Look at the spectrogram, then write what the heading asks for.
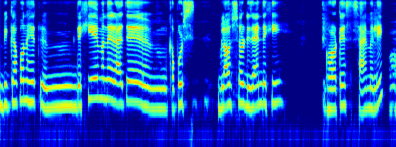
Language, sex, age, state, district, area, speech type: Assamese, female, 45-60, Assam, Dibrugarh, rural, spontaneous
